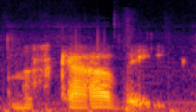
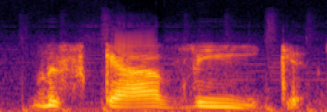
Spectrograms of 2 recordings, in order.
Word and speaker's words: Miscavige: David Miscavige. Miscavige.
